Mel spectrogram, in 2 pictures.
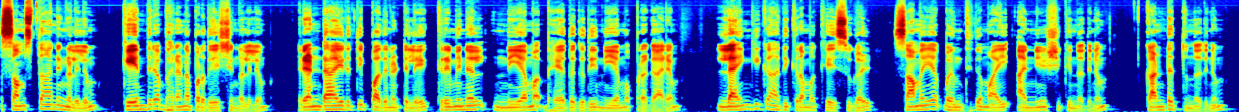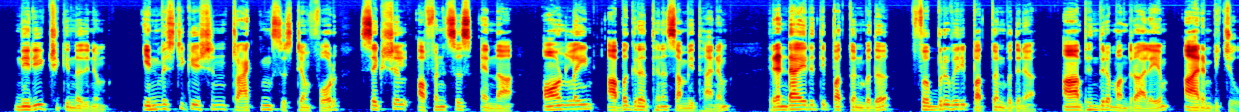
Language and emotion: Malayalam, neutral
